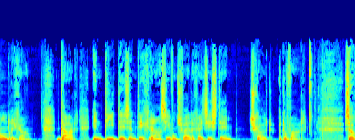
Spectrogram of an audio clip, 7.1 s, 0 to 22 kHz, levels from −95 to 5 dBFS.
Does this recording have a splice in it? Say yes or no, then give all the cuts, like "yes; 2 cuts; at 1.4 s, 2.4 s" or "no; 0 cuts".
yes; 2 cuts; at 3.4 s, 5.6 s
